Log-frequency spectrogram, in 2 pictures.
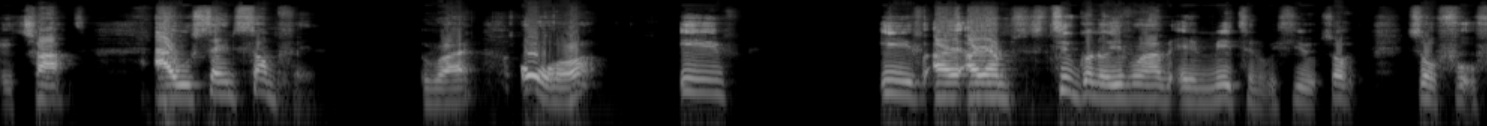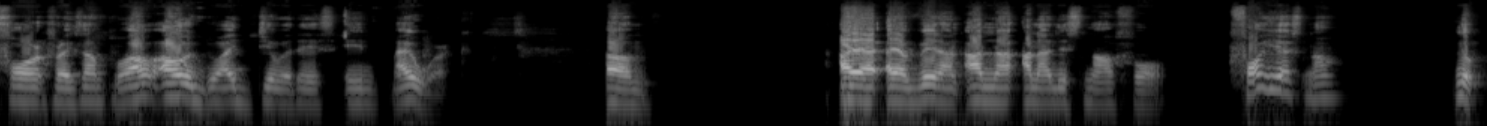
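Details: Adult man whose stammering was once chronic and who still stammers occasionally; stuttering.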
